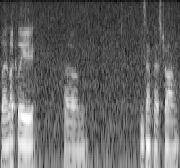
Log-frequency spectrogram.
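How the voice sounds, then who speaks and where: A man's fairly low-pitched mumbling. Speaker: fighting game player. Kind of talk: gameplay commentary. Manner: mumbling, hesitant.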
